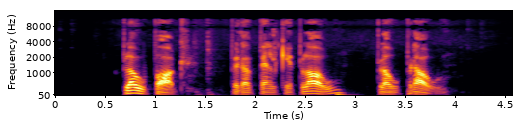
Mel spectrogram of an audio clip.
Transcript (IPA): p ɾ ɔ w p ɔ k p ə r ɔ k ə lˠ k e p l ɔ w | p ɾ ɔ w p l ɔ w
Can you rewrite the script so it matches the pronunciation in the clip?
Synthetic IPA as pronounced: p l ɔ w p ɔ k p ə ɾ ɔ p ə lˠ k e p l ɔ w | p l ɔ w p ɾ ɔ w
